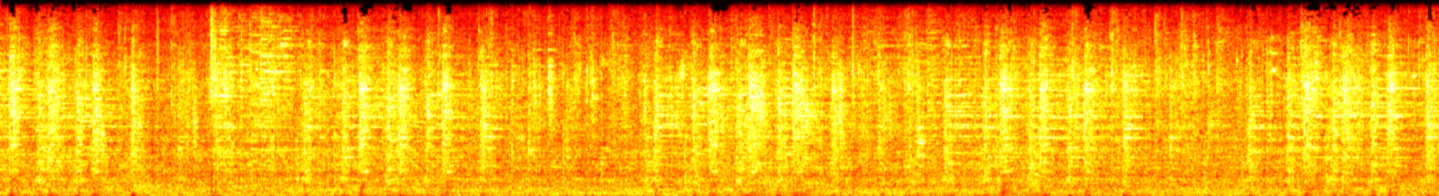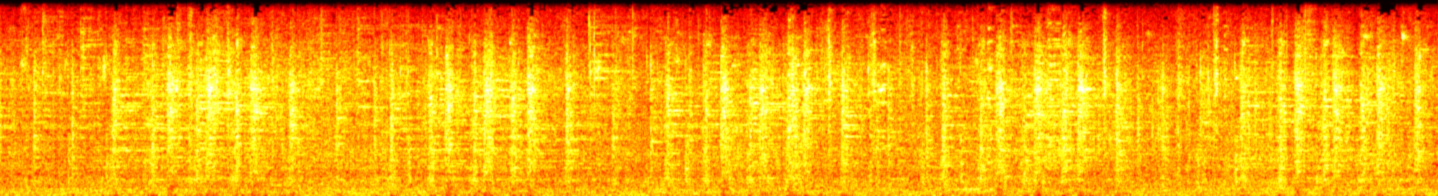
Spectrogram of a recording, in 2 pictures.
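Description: CSX freight train's open hopper cars rolling past close by: a steady, loud rumble of wheels on rail with a rapid clickety-clack over the rail joints.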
